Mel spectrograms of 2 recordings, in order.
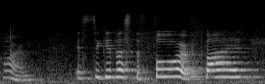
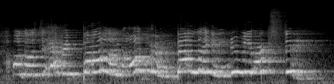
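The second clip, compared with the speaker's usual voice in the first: much higher and louder, thrilled; giddy excitement; 13 semitones higher, 8 dB louder than usual. Acted. Widow vowing to go to every ball, giddy and loud. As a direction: burst out with the dream of a free life. Dreams of breaking free.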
